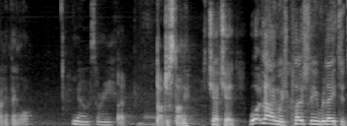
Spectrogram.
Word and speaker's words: Dagestan: It is, although it's pronounced Dagestan.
